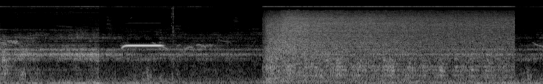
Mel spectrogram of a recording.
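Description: Steam locomotive sound effects: a short high whistle blast about a second in, then a steady hiss of escaping steam lasting about two and a half seconds that stops abruptly.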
